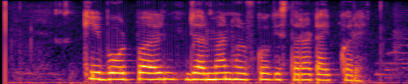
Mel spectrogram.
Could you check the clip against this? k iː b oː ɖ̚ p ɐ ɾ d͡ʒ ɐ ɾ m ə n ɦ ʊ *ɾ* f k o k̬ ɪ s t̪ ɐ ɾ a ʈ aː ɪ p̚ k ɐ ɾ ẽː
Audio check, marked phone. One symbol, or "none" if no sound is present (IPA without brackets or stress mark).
ɾ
